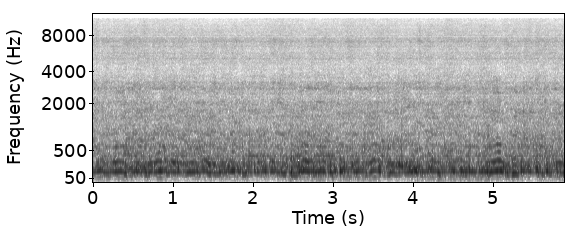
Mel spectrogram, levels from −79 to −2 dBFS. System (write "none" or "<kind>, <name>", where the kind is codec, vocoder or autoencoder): codec, SNAC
